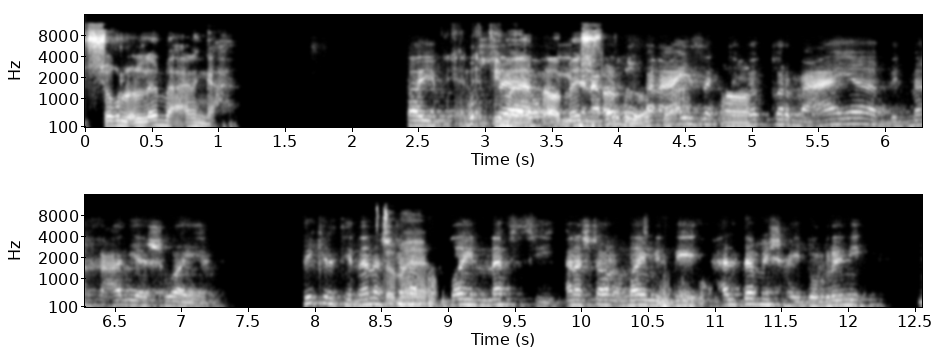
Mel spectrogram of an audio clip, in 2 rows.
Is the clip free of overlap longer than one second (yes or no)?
no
